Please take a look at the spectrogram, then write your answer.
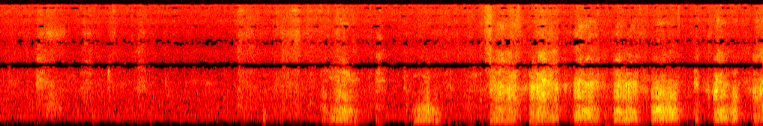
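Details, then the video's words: Dachshund fight: after about four quiet seconds, rough, harsh snarling growls break out in bursts. They grow louder and more frequent, reaching roughly two a second by the end, with a steady faint electrical hum in the background. "Dachshund fight"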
